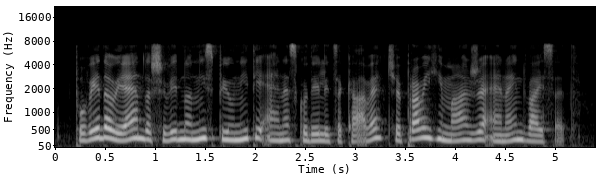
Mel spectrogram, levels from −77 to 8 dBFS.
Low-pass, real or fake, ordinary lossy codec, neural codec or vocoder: 7.2 kHz; real; none; none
